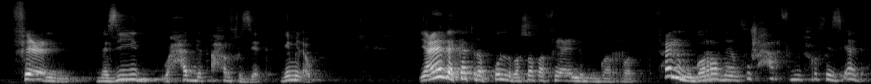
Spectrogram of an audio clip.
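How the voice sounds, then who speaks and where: A man with an Egyptian accent teaching an exam review lesson, lively, repeating key points and asking and answering his students' questions himself. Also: high voice. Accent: Egyptian Arabic.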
